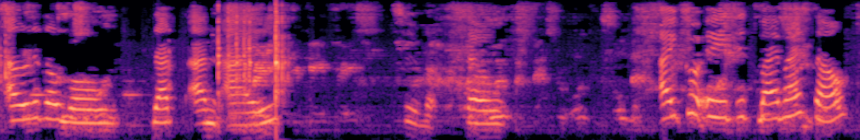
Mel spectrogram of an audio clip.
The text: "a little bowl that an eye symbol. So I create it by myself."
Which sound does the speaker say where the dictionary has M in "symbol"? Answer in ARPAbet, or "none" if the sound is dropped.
none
